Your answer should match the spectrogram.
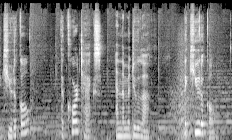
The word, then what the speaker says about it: medulla: The medulla, pronounced medulla.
